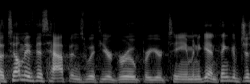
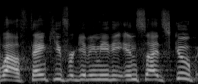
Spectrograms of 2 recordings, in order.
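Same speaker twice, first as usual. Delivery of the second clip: mock grateful; 7 semitones higher than usual. Newcomer thanking the colleague for gossip, gushing mock thanks. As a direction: gush like a thrilled newcomer. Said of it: "you're really grateful".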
